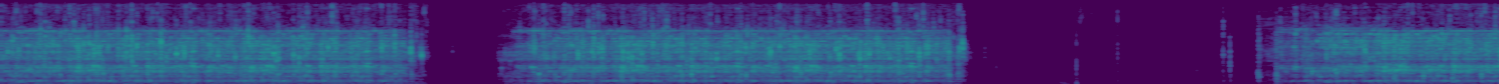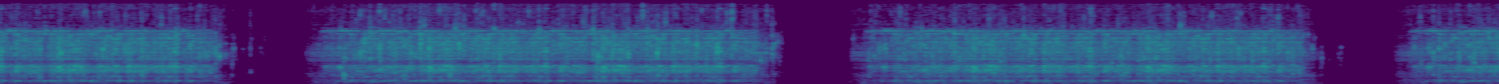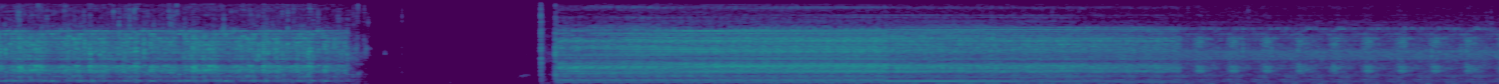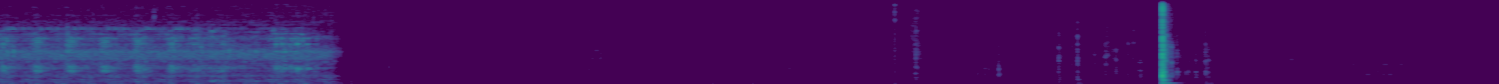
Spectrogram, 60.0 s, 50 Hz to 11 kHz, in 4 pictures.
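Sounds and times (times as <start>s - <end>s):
recorded water filling from speaker: 18.2s - 22.8s.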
